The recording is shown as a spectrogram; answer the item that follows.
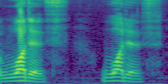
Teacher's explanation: so the h disappears and we link it to the t or the kind of d sound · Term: linking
